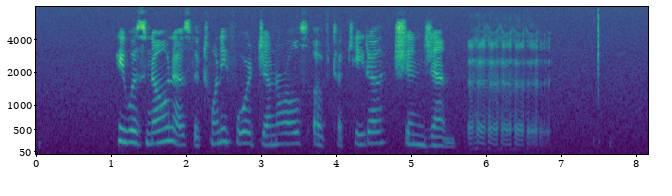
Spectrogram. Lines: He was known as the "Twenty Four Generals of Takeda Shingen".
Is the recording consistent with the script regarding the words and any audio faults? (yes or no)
no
